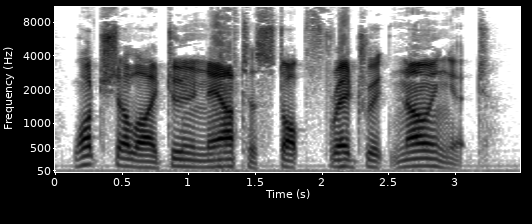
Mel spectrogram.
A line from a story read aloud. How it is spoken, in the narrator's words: she cried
